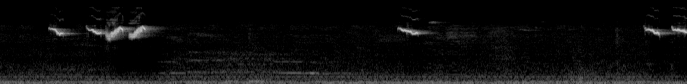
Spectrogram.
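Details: Double-collared seedeater fledgling kept in captivity gives a rapid cluster of four sharp, high slurred notes, then single brief notes after pauses of a few seconds, with faint low hum behind.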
